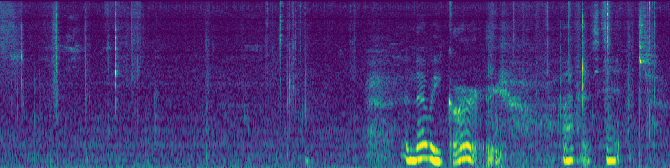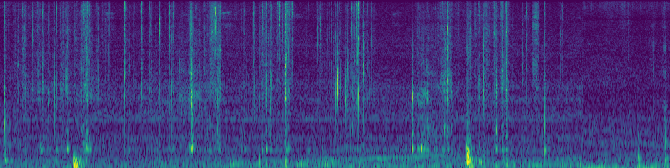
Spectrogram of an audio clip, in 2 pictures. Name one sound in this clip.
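Plastic album sleeves rustle and crinkle as pages are turned by hand.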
